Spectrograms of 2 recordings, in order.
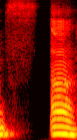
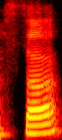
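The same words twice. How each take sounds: First: S- then a, sounded apart with a break between; sounds said separately. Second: "sa" said as one smooth syllable; blended syllable. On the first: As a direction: split "s-, a" into its two sounds, one after the other. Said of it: "fazendo a pronúncia de cada som individual". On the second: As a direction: join the sounds into "sa" in one go. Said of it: "e a junção". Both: Shown as a demonstration.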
